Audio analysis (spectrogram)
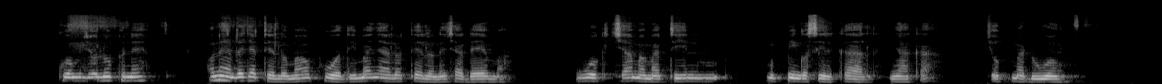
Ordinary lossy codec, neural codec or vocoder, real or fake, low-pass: none; vocoder, 22.05 kHz, 80 mel bands, WaveNeXt; fake; none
